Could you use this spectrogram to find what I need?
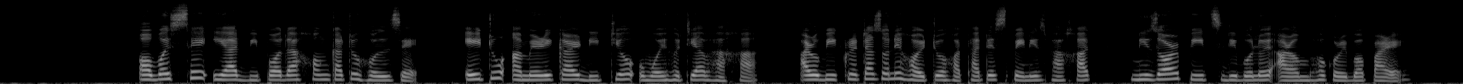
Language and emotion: Assamese, neutral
